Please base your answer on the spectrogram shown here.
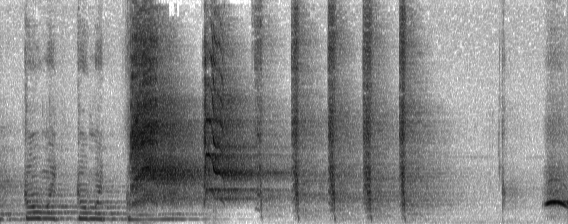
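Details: Talking Indian ringneck parakeet indoors: nasal, speech-like harmonic syllables, a harsh raspy squawk, evenly spaced clicks, then one sharp rising whistle at the end.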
